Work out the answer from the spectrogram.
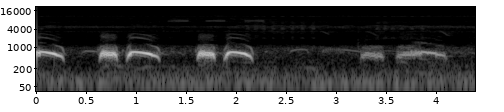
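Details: Spotted dove on a lure recording for catching wild doves: a few low falling coos in pairs, then softer, flatter muffled coos near the end, with a brief high triple peep.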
